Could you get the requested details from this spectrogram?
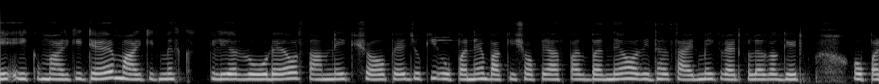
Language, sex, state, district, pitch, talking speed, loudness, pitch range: Hindi, female, Jharkhand, Jamtara, 240 Hz, 240 wpm, -24 LUFS, 235-250 Hz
